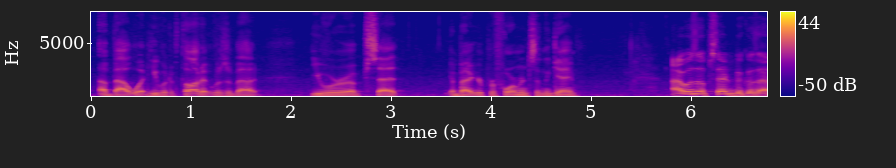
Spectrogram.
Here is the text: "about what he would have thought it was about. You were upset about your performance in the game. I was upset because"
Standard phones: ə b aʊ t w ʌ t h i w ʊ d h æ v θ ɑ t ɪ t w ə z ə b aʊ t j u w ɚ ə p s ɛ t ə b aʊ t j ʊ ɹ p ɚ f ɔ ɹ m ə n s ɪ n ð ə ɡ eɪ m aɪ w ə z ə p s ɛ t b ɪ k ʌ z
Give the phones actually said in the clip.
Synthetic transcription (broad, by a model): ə b aʊ t w ʌ t h i w ʊ d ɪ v θ ɑ t ɪ t w ə z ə b aʊ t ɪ w ɚ ə p s ɛ t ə b aʊ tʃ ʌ ɹ p ɚ f ɔ ɹ m ə n s ɪ n ð ə ɡ eɪ m aɪ w ə z ə p s ɛ t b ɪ k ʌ z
